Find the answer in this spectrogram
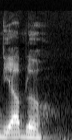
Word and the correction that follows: Diallo: Diallo. – Diallo, Diallo. D-I-A-L-L-O.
